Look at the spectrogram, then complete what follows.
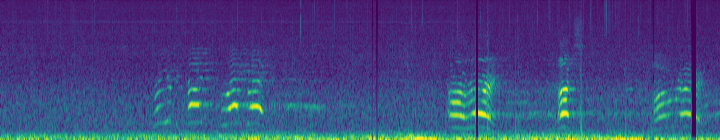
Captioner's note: shouted commands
